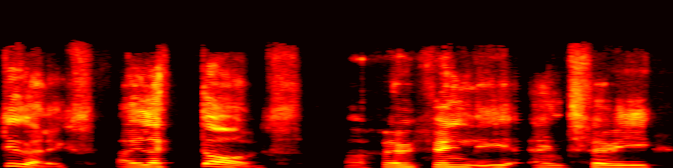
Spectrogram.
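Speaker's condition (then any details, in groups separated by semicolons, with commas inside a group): Down syndrome; congenital, trisomy 21, extra copy of chromosome 21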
